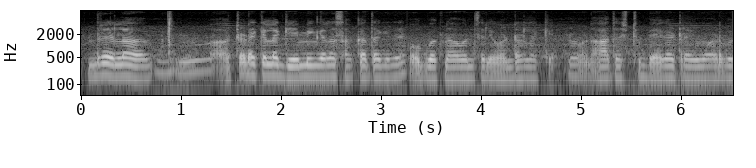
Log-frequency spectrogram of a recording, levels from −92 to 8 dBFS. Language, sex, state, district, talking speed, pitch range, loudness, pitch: Kannada, male, Karnataka, Dharwad, 165 wpm, 145-165 Hz, -23 LUFS, 150 Hz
